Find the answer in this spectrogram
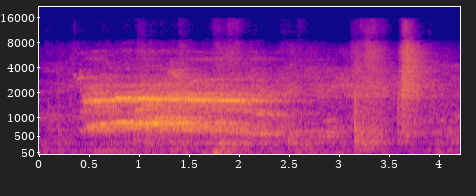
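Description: A rooster crowing once, a single long call of about two seconds, followed near the end by two brief noisy scuffs.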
